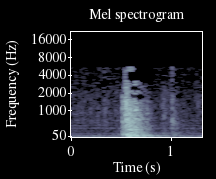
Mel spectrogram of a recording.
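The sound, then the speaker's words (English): A door is shut with a single short, solid thud, heard alone against quiet background. “He says we've got to close the door. Gary? I've got to shut the door.”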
